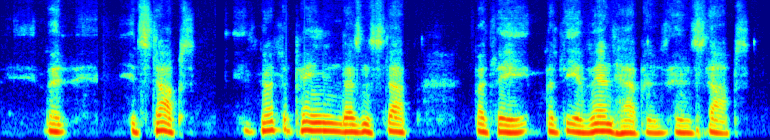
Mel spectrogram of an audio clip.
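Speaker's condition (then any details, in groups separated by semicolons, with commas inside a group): Parkinson's disease; progressive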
